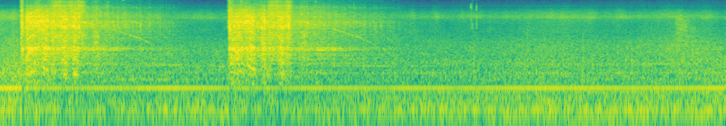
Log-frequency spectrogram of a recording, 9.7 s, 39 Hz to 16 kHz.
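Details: GMC 4.3L V6 pickup that stalled after a banging noise: two short cranking bursts, starter spins steadily but never fires, pump hum after; timing mark, fuel pressure 50 psi, compression and spark OK.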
